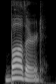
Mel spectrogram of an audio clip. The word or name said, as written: bothered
